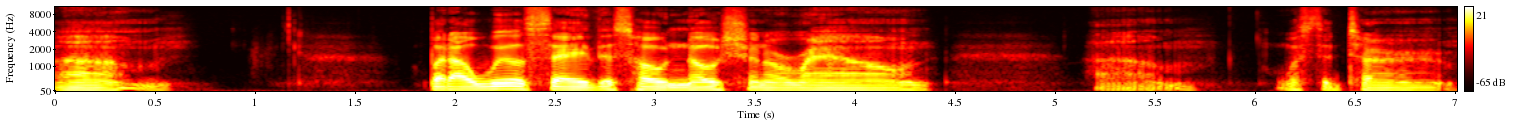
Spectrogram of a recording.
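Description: Very deep and low in pitch, a man speaks at a very slow pace with fairly even intonation and long, frequent pauses. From Louisville, Kentucky (inner city). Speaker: artist and businessman. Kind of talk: interview conversation.

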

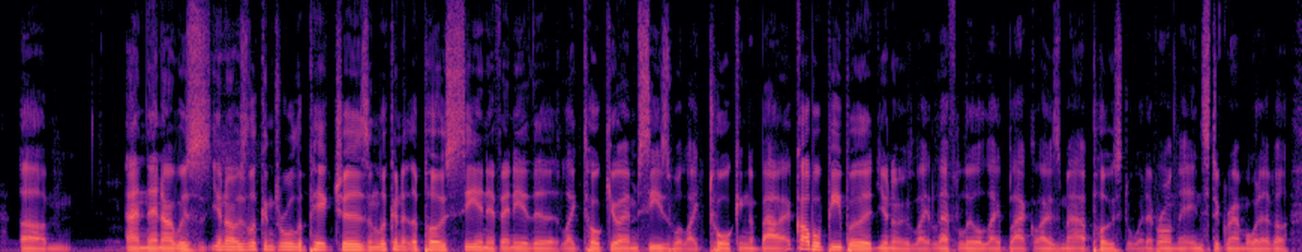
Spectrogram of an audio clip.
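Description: Ordinary pitch variation carries a man's very fast speech in a South London accent. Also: fairly low pitch for a man. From South London (Tooting). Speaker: writer and rapper. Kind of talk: casual chat.

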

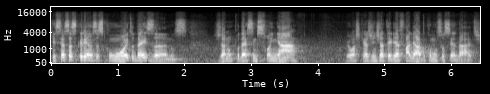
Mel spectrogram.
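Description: A man talks at a fairly quick pace in a normal speaking voice. His pitch is medium, with ordinary pitch variation. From Brazil, São Paulo city. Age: 50s. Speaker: TV screenwriter and producer. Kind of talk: interview.

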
